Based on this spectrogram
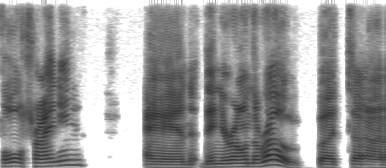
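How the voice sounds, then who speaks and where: Speaking with a Texan accent, a man with a fairly high pitch keeps a moderate pace. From Texas, Dallas. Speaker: business owner and EV charger reseller. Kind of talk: presentation. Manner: casual, with fillers.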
